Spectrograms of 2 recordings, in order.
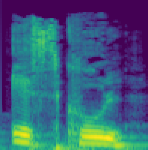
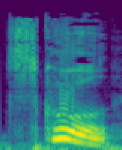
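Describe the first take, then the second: First: An extra vowel comes before the s. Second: The word starts directly with the s. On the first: The speaker calls it wrong. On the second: The speaker calls it right.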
